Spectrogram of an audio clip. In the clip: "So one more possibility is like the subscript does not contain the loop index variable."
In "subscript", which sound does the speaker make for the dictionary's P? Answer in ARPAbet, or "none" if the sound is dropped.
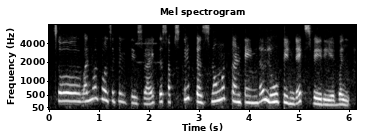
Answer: P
